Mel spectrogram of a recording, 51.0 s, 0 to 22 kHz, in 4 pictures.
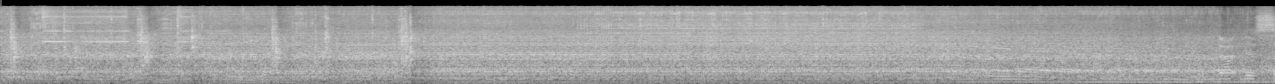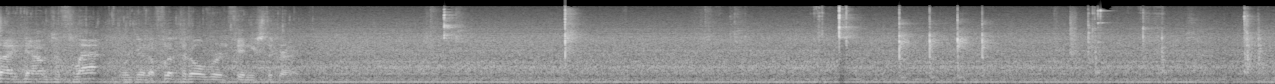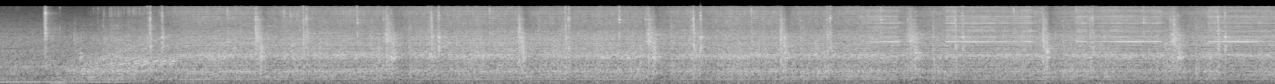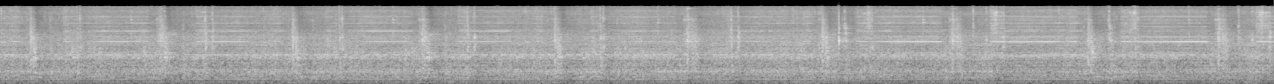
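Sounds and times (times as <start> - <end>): surface grinder whine: 0.0 - 12.6, 26.0 - 50.9
abrasive wheel grinding metal: 0.0 - 12.8, 26.0 - 50.9
steady hum: 0.0 - 39.1.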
